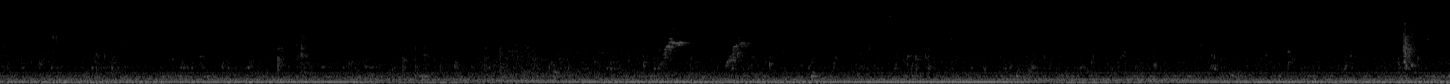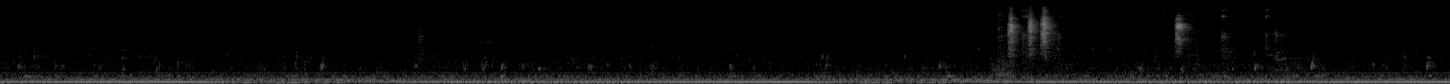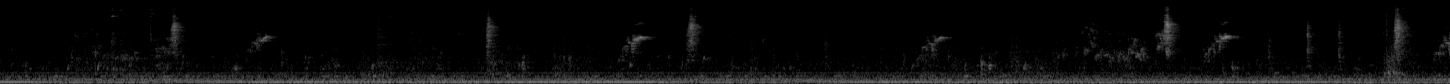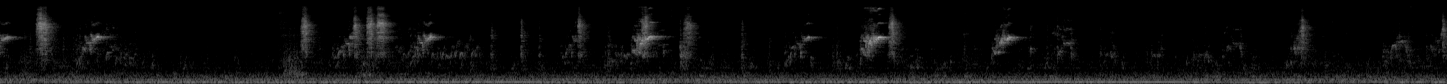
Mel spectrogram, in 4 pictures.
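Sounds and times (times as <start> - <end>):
low hum: 0.0 - 57.9
birds squawking and chirping: 6.0 - 7.8, 24.3 - 28.2, 28.8 - 36.4, 38.0 - 45.1, 46.3 - 57.9.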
